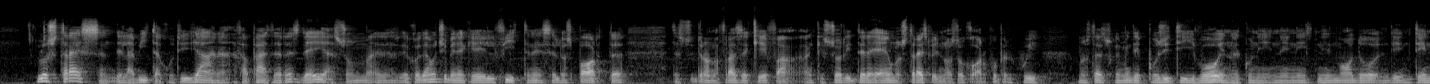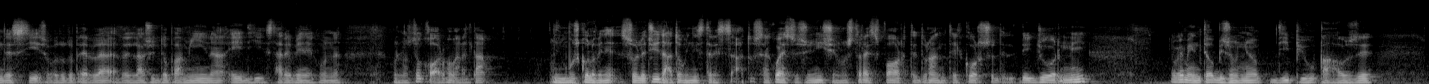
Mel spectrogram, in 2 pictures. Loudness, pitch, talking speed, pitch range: -28 LUFS, 90 Hz, 185 wpm, 85-95 Hz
